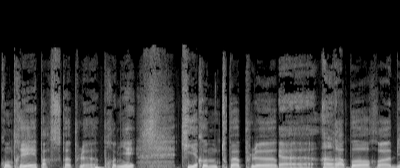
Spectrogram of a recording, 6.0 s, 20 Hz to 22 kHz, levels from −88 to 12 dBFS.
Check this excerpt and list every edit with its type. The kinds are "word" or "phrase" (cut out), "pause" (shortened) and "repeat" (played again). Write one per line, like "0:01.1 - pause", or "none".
0:00.9 - phrase
0:02.9 - word
0:03.4 - word
0:04.2 - word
